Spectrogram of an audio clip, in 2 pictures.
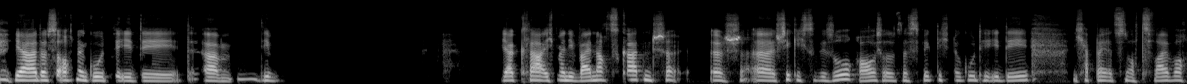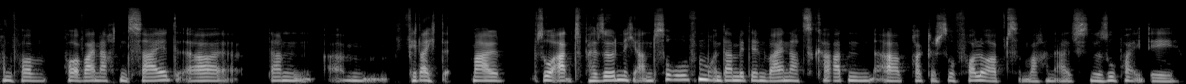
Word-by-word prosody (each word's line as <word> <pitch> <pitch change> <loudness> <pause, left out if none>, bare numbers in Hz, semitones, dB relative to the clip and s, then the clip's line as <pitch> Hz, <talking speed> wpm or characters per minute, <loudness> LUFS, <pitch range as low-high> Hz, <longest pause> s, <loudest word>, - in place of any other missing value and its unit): Ja, 190 -1 +11
das 190 -1 +4
auch 195 0 +5
'ne 205 -4 +5
gute 180 0 +2
Idee. 160 -3 0
D 255 -2 -12
ähm, 165 -1 +4
di 195 -8 -4 2.2
Ja, - - +6
klar. 180 - +5
Ich 175 - -4
meine, 185 -1 +4
die 165 - -6
Weihnachtskarten 200 +3 +3
sch - - +6 0.4
äh, 190 -1 +3
sch 140 - +7
äh, 180 -2 +2
schicke 210 +4 -1
ich - - -5
sowieso 190 +5 0
raus. 180 -3 0
Also, 175 -2 -3
das 175 0 -5
wirklich 190 0 -5
'ne 180 - -5
gute 195 -1 -4
Idee. 180 +2 -1 0.4
Ich - - -7
habe - - -2
ja 180 - +1
jetzt 170 +3 -6
noch 165 -5 -5
2 175 +5 -1
Wochen 185 -1 -2
vorm 170 0 -5 0.2
vor - - -1
Weihnachten 170 0 -2
Zeit, 185 +6 0
äh, 170 +1 -1 0.4
dann, 180 +5 -5 0.2
ähm, 215 +5 -8
vielleicht 180 -3 -3 0.2
mal 175 -2 +1 0.3
so 190 -1 +2
Art 175 - +2
persönlich 185 +4 +1
anzurufen 215 +4 +1
und 185 -2 -2
dann 185 0 +1
mit 180 +1 -2
den 175 -2 -1
Weihnachtskarten, 170 +2 -3
äh, 165 -7 -1
praktisch 165 -4 -5
so 170 - -5
Follow-up 160 -3 -2
zu - - -7
machen 155 +3 -8
als 150 - -7
'ne 160 -2 -2
super 175 +1 -5
Idee. 145 -2 -7
180 Hz, 160 wpm, -24 LUFS, 170-190 Hz, 2.2 s, Ja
